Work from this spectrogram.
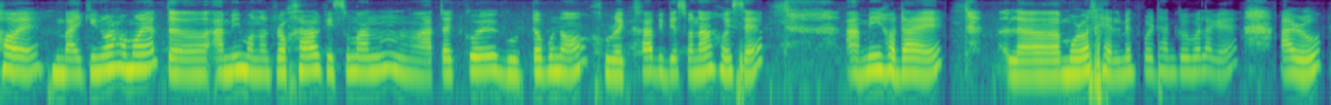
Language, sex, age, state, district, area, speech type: Assamese, female, 18-30, Assam, Jorhat, urban, spontaneous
